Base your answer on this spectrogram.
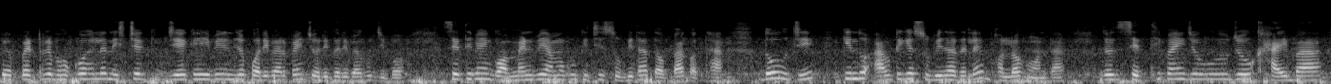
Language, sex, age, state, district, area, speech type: Odia, female, 45-60, Odisha, Sundergarh, rural, spontaneous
